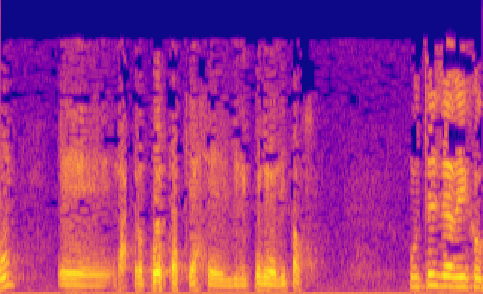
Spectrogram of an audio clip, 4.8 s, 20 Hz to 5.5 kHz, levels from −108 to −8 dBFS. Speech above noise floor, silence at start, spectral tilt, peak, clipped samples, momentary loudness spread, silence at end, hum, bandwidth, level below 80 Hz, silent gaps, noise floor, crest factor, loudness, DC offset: 31 dB; 0 s; -9 dB/octave; -2 dBFS; under 0.1%; 11 LU; 0 s; none; 5 kHz; -52 dBFS; none; -49 dBFS; 18 dB; -19 LUFS; 1%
